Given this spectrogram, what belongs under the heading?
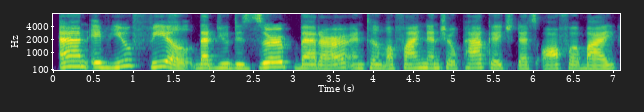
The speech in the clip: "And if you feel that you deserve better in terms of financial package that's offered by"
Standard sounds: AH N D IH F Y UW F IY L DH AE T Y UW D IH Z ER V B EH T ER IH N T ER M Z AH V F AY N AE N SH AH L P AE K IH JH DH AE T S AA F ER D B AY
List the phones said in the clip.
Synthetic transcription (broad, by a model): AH N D IH F Y UW F IY L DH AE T Y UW D IH Z ER V B EH T ER IH N T ER M AH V F AY N AE N SH AH L P AE K IH JH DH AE T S AA F ER D B AY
